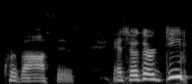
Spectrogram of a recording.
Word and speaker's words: crevasses: these deep cracks it's it's kind of a french term it's uh cravassus you know it's not just crevices it's pronounced crevasses and so there are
